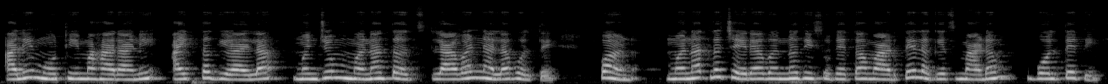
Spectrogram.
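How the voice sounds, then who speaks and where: A woman reading a story aloud as scripted narration, steady and expressive. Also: sits high.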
